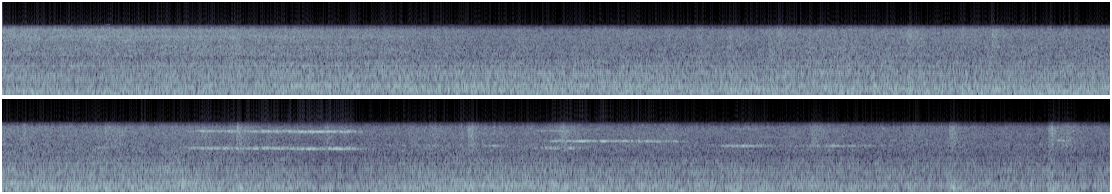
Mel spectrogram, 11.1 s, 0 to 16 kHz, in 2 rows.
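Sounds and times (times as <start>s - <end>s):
train wheels rumbling on rail: 0.0s - 11.0s
high-pitched wheel squeals: 6.0s - 7.4s, 8.0s - 10.0s.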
